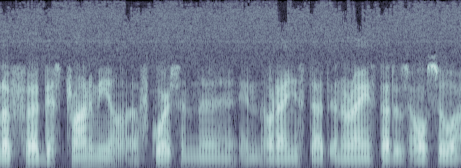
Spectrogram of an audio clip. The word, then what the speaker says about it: Oranjestad: The capital city, I think you said it's pronounced Oranjestad? Yes, that's correct. Orange City. Orange City.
